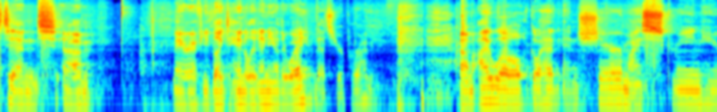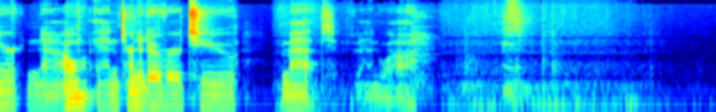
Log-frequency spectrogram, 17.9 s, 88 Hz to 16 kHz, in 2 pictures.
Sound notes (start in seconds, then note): 4.9 chuckles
